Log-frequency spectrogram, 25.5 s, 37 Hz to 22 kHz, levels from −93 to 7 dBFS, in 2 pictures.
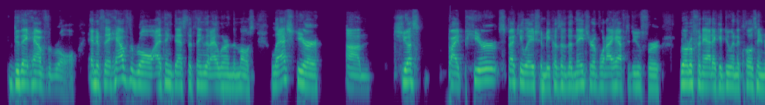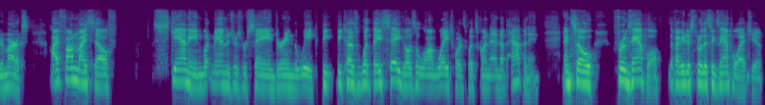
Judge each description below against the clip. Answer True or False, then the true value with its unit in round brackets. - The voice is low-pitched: True (130 Hz)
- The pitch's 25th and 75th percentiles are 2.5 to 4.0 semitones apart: True (3.1 semitones)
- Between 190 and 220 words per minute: True (200 wpm)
